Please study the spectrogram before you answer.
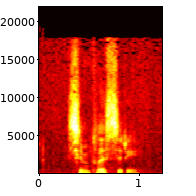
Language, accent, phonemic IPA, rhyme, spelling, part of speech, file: English, US, /sɪmˈplɪsɪti/, -ɪsɪti, simplicity, noun, En-us-simplicity.ogg
- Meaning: 1. The state or quality of being simple 2. The state or quality of being simple: The quality or state of being unmixed or uncompounded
